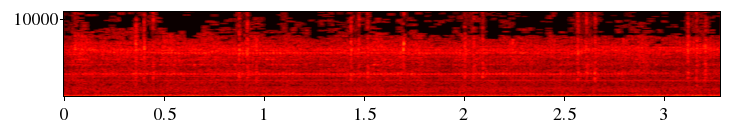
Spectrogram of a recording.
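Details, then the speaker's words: R410A air conditioner being pumped down before evaporator replacement: heavy steady low compressor hum with a faint rattle pulsing about twice a second as the compressor strains against a restricted system. "the compressor start gonna make a sound of restriction that noise never will rattle you'll hear that if you have a restricted unit we do have a restricted unit so"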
